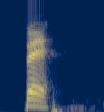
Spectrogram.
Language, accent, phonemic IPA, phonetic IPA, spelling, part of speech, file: Armenian, Eastern Armenian, /pe/, [pe], պե, noun, Hy-EA-պե.ogg
- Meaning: the name of the Armenian letter պ (p)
